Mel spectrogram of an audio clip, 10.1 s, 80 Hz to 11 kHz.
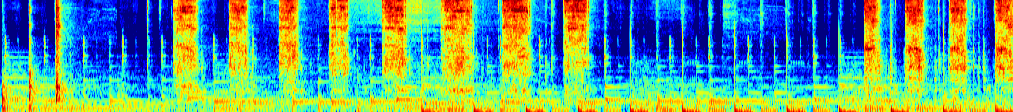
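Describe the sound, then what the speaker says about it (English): A flathead screwdriver scrapes glue off nut threads during a 2021 Tesla Model S trailer hitch installation, giving close, repeated rasping strokes in an uneven rhythm with no talk. "we're just going to have to scrape it off with a flathead screwdriver"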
